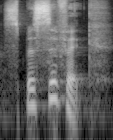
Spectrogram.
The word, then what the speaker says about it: specific: specific. Yeah, the emphasis is on that second syllable, specific.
